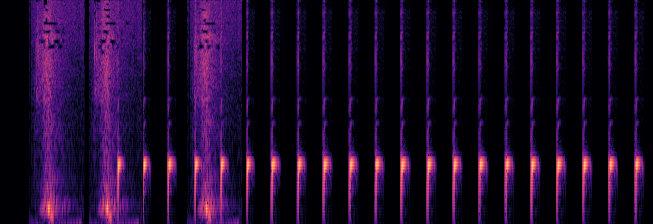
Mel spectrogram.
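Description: Animated end-screen sound effects: three soft thuds with a short whoosh in the first two seconds, then a steady run of short, identical pops, about four a second.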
